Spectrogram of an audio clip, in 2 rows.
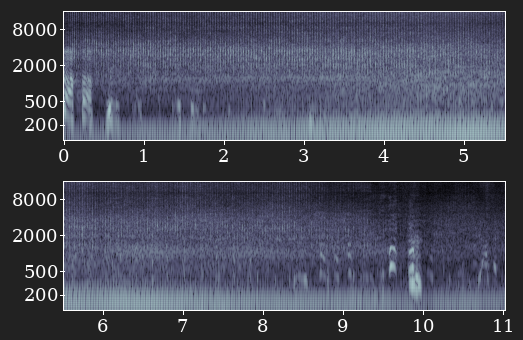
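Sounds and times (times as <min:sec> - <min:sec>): lawn mower engine running: 0:00.0 - 0:11.0.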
